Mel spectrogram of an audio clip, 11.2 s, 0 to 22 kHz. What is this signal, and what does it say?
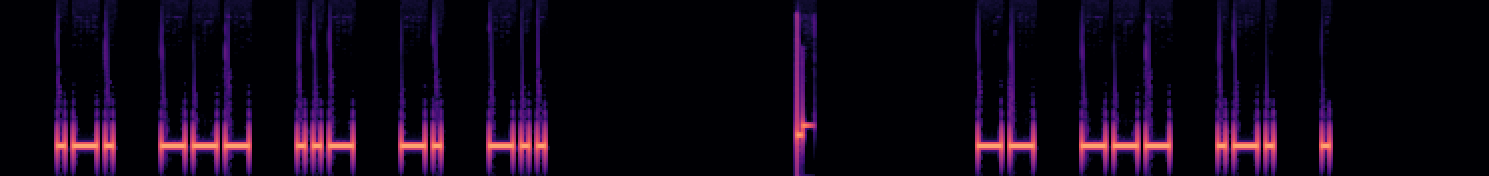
Morse code, heard as a keyed tone, about 20 wpm, spaced as for 14 wpm, 700 Hz. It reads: ROUND MORE
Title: 2x Character Spacing - Top 200 Words - 20wpm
